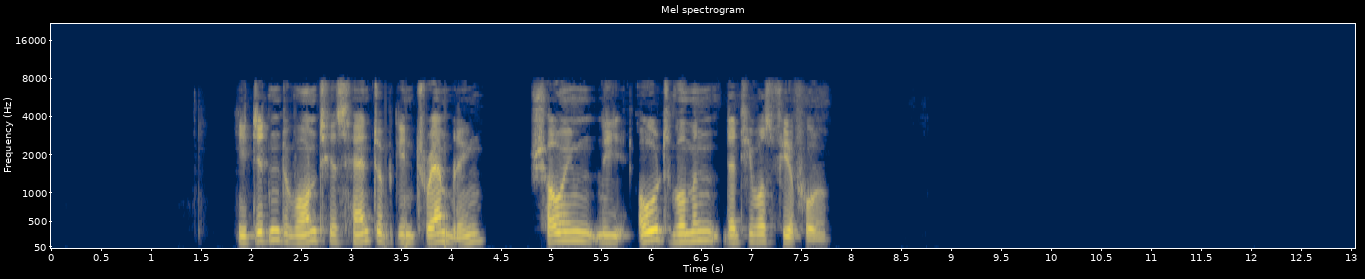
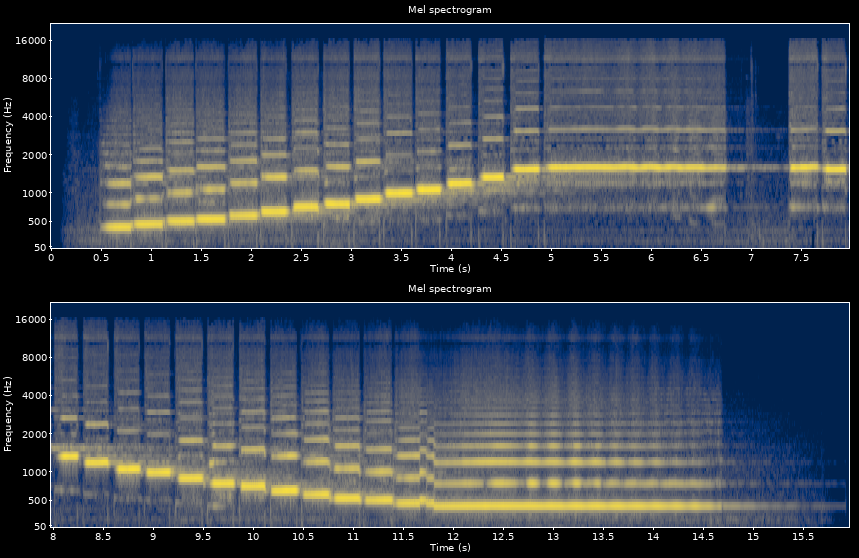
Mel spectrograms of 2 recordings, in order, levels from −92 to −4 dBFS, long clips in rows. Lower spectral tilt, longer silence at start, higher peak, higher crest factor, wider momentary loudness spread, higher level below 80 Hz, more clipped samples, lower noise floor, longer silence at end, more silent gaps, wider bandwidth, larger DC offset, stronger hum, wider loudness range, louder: first, -5 dB/octave vs -2.5 dB/octave; first, 1.9 s vs 0.5 s; about the same, -2 dBFS vs -4 dBFS; first, 20 dB vs 10 dB; first, 9 LU vs 6 LU; first, -62 dBFS vs -70 dBFS; neither; first, under -90 dBFS vs -65 dBFS; first, 5.3 s vs 1.25 s; first, 4.44-4.54 s, 4.60-4.76 s vs none; second, 8 kHz vs 15 kHz; neither; neither; first, 8 LU vs 4 LU; second, -20 LUFS vs -13 LUFS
